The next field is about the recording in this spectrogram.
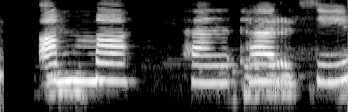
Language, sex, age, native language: Icelandic, male, 10, Icelandic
